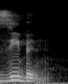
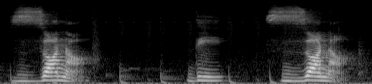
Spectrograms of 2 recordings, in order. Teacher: But the Germans pronounce S as a Z.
